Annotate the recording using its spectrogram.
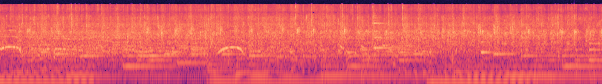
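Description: Orchestra playing slow music of long held chords while a theatre audience applauds throughout, with two short rising-and-falling whistles, one at the start and one about four seconds in.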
